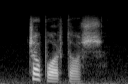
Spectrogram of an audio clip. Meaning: group-, collective
- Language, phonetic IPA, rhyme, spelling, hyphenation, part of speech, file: Hungarian, [ˈt͡ʃoportoʃ], -oʃ, csoportos, cso‧por‧tos, adjective, Hu-csoportos.ogg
